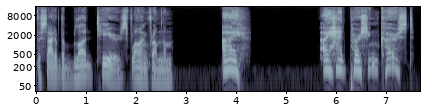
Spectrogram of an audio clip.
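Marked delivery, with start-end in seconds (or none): 3.7-7.6 put-on slow, high, halting old man; dying confession. A narrator's reading.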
